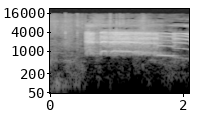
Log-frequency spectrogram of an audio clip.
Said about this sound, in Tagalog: daming mga manok dito, mga panabong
